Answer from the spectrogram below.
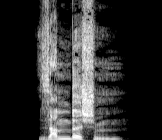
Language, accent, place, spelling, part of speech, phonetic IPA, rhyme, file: German, Germany, Berlin, sambischem, adjective, [ˈzambɪʃm̩], -ambɪʃm̩, De-sambischem.ogg
- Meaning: strong dative masculine/neuter singular of sambisch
